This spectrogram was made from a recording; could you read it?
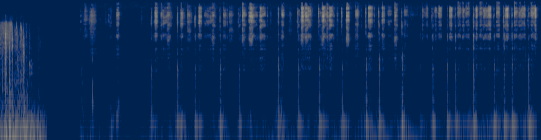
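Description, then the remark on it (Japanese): A mechanical pencil scratches across a school notebook in quick, irregular strokes as someone draws a tiger, fairly crisp, with no talking; a short loud burst of noise comes just before the drawing begins. “ブラック、紙とペンあるか？ ああ、授業で使うノートとシャーペンなら。”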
